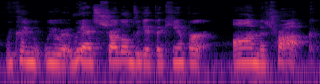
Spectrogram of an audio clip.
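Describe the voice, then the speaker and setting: A woman's voice: medium pitch, flat delivery, fairly quick. A woman hosting a vlog in casual, chatty style, recorded inside a small camper trailer. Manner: chatty, laughs easily while talking. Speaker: vlog host. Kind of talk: casual chat to camera.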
